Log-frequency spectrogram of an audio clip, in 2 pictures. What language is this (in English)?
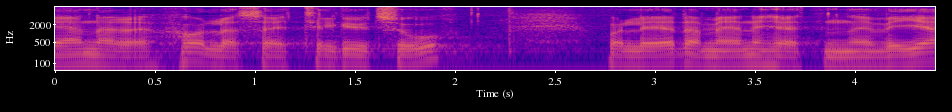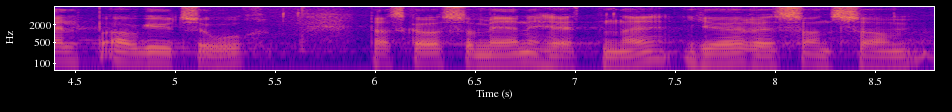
Norwegian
